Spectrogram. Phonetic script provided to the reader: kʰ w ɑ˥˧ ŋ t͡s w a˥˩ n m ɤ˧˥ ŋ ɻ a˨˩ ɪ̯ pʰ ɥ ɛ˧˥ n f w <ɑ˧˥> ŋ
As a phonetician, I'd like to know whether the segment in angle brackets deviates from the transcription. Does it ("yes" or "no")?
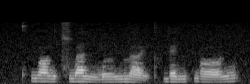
no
